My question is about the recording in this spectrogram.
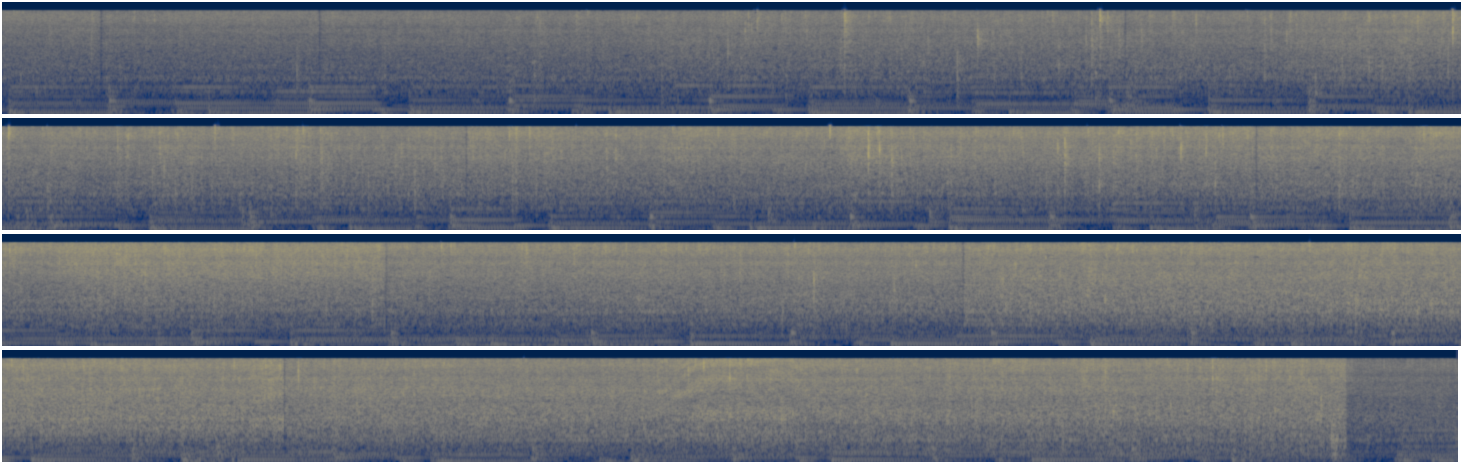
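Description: Chopped onion and bell peppers sizzling in oil in a frying pan, the sizzle getting louder in the second half and dropping off sharply just before the end. Background music with held notes in a steady rhythm plays underneath.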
